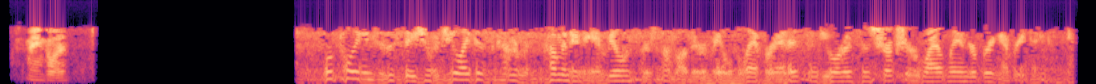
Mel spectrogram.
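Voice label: Incident Tac 2, Scanner audio recording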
